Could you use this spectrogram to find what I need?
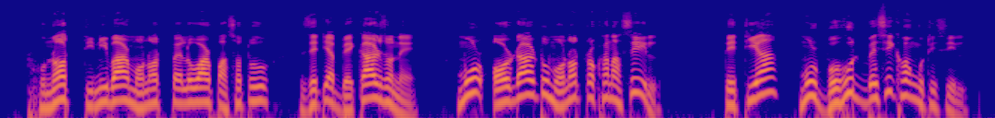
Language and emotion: Assamese, angry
